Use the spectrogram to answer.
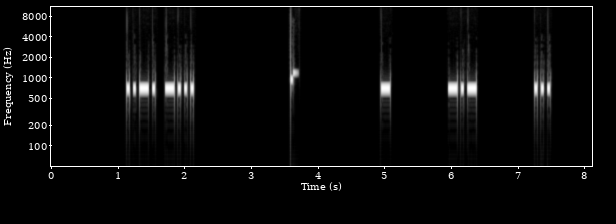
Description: Morse code, heard as a keyed tone, about 25 wpm, spaced as for 11 wpm, 700 Hz. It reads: FB TKS
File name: Top 90 QSO Elements - 6x Character Spacing - 25wpm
